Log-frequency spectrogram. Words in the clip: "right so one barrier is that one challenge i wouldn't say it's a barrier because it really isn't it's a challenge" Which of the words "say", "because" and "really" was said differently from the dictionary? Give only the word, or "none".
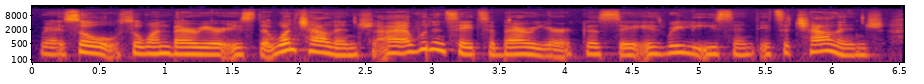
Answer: because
